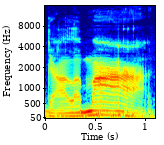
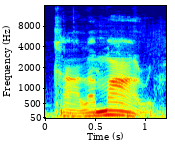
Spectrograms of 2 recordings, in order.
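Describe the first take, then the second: First: It starts with G and drops the final vowel. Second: It starts with K and keeps the final vowel. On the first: This is how the speaker's family says it. The speaker calls it wrong. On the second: This is the standard way to say it. The speaker calls it right.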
